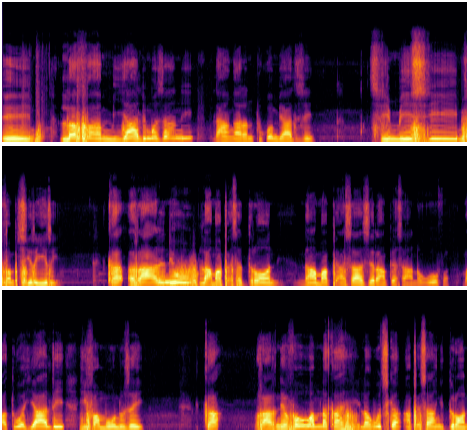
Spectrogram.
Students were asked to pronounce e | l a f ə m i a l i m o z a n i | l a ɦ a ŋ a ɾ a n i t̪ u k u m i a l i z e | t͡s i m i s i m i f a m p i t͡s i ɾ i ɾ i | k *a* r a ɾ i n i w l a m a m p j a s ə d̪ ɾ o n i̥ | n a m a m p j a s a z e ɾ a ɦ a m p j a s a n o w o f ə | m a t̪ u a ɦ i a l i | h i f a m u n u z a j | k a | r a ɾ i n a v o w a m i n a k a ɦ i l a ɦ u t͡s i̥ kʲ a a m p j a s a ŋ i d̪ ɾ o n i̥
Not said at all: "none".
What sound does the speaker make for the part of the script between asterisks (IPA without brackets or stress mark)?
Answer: a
